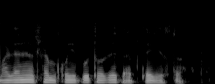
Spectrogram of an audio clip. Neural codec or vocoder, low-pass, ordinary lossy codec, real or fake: codec, 16 kHz, 4 kbps, X-Codec, WavLM features, trained on Multilingual LibriSpeech; 7.2 kHz; none; fake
